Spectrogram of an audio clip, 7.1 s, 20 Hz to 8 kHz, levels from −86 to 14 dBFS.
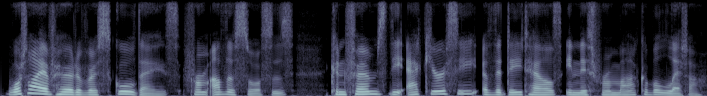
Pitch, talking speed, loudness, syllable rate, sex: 180 Hz, 180 wpm, -21 LUFS, 4.9 syllables/s, female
